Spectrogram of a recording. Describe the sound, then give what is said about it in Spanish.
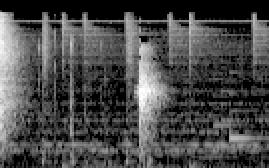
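A few scattered hand claps, quiet and irregular, with one sharper clap near the middle. It sounds like brief, sparse applause rather than sustained clapping, with no voices. “Aplausos por eso.”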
